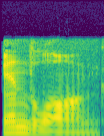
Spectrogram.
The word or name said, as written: endlong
